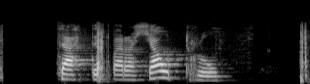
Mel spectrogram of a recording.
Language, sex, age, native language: Icelandic, male, 8, Icelandic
